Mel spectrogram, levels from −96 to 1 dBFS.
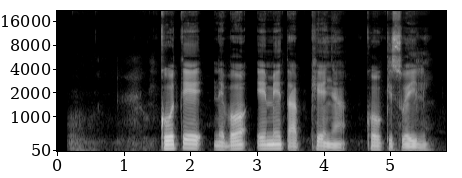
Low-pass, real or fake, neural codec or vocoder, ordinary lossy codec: none; real; none; none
